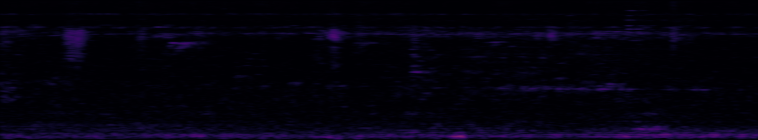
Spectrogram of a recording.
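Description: A fine-tip pen scratches softly on paper.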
